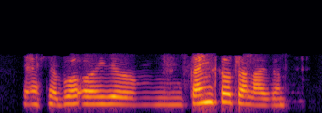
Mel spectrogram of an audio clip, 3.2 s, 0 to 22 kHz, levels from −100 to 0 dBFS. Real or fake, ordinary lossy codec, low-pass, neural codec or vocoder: real; MP3, 32 kbps; 3.6 kHz; none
